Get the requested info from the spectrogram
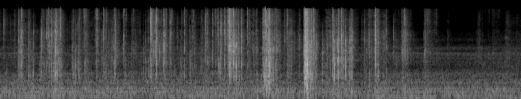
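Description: A Pokémon booster pack's foil wrapper crinkling as it is handled and torn open, with the loudest crackle about six seconds in. The crackling stops a little after eight seconds.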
